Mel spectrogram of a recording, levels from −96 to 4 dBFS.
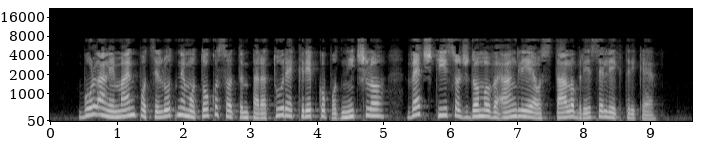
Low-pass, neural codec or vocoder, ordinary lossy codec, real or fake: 7.2 kHz; none; MP3, 32 kbps; real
